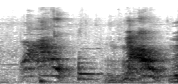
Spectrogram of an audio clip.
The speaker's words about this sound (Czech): To je kočka.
